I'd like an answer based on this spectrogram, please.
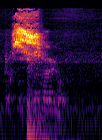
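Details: A caracal kitten gives a single high, bird-like chirp.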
